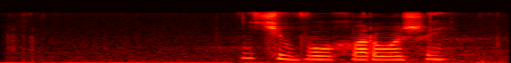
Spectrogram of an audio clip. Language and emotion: Russian, sad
